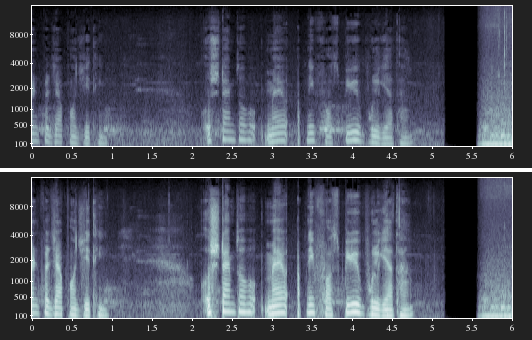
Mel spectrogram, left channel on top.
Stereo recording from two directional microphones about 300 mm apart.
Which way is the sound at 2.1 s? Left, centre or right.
Right.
